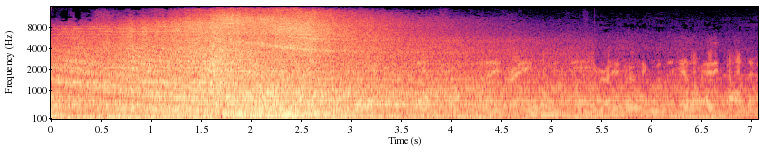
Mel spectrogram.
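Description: A fixed-wing airplane's engines roar loud and close as it accelerates down the runway on takeoff, swelling to a peak and then easing into a steady fading drone as it climbs away.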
